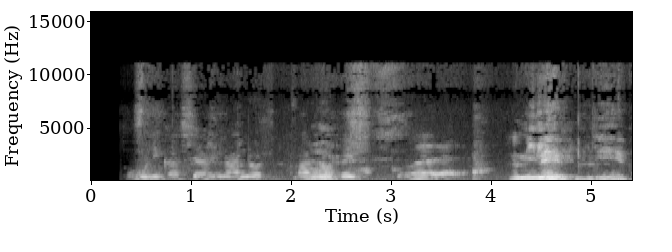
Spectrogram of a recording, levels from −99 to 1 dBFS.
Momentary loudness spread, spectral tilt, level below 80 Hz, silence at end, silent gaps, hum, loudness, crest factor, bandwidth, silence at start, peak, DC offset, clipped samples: 19 LU; -6 dB/octave; -54 dBFS; 0.05 s; none; none; -20 LUFS; 20 dB; 11.5 kHz; 0.45 s; 0 dBFS; under 0.1%; under 0.1%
